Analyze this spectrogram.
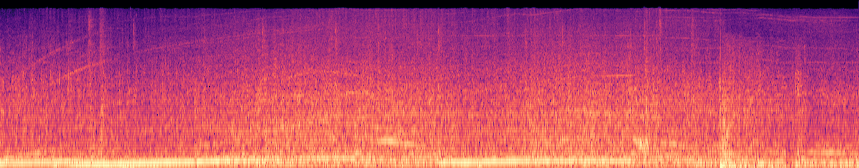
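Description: A tank engine rumbles and whines, rising and falling in pitch.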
